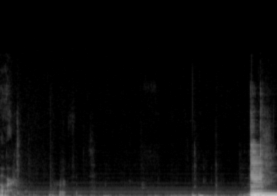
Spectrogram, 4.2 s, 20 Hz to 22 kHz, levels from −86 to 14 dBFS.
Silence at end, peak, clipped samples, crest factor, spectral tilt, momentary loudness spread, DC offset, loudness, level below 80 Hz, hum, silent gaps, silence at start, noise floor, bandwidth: 0 s; -2 dBFS; under 0.1%; 20 dB; -7 dB/octave; 30 LU; under 0.1%; -16 LUFS; -36 dBFS; none; none; 0 s; -55 dBFS; 10 kHz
